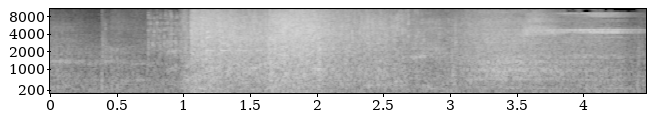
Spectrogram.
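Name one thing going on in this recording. A blade swishes and strikes flesh.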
